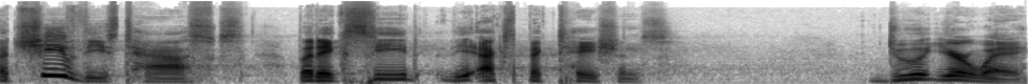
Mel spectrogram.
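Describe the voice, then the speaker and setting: In a slight Canadian accent, a man with a bright, sharp tone speaks at a moderate pace, his pitch swinging very widely, in a dry, close sound with no echo. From Canada. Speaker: student affairs professional. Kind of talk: conference talk.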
